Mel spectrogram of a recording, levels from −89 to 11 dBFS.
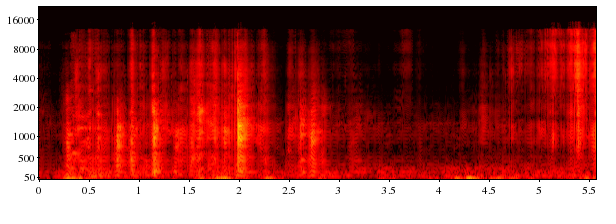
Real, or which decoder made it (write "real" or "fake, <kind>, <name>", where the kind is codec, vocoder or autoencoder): fake, vocoder, BigVGAN v2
